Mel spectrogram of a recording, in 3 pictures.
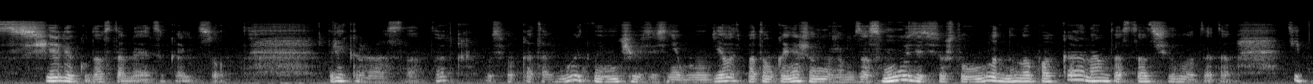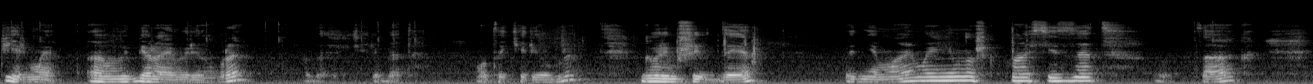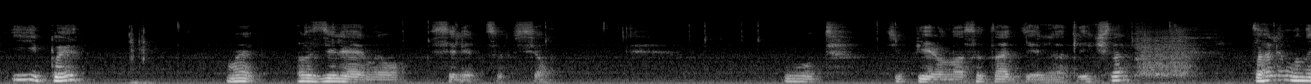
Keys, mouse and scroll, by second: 0.1-3.0 middle drag, 3.7-4.5 scroll up 2, 4.5-7.5 middle drag, 13.0 click, 13.3 click, 15.0 click, 15.7 click, 16.7 click, 17.0 click, 20.4 shift+d, 27.6 p, 31.5 click, 33.1-35.2 drag, 36.5-38.8 middle drag, 38.8-39.3 drag.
